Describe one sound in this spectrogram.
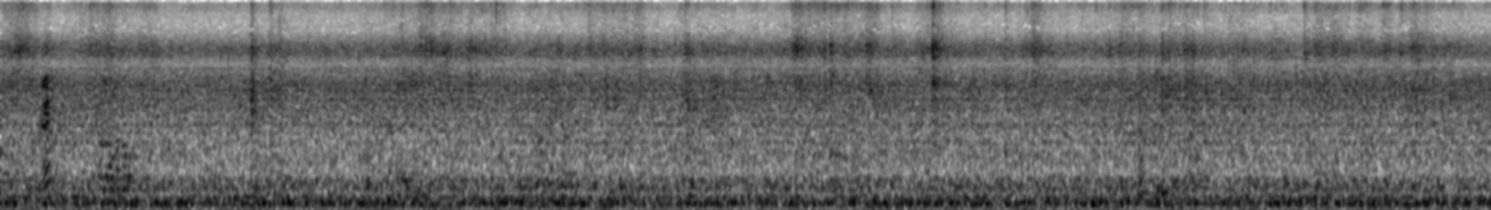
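A kitchen extractor hood fan hums steadily.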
